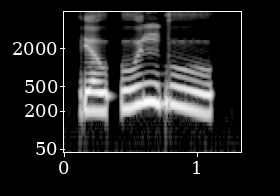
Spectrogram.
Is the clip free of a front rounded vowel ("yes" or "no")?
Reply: no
